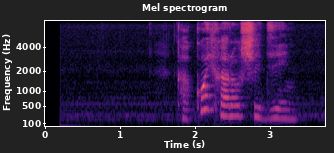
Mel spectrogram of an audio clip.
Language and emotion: Russian, positive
